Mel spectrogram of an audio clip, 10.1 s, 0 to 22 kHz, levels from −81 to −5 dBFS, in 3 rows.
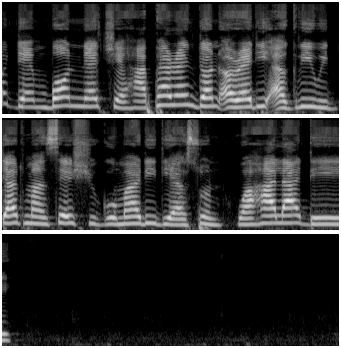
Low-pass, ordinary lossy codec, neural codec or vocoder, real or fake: none; none; none; real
